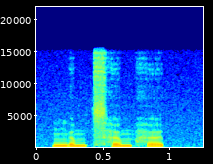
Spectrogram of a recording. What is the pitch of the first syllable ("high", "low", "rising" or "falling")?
low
